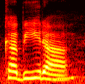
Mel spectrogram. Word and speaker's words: Kabita: Okay, how do I pronounce it? Kabita.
